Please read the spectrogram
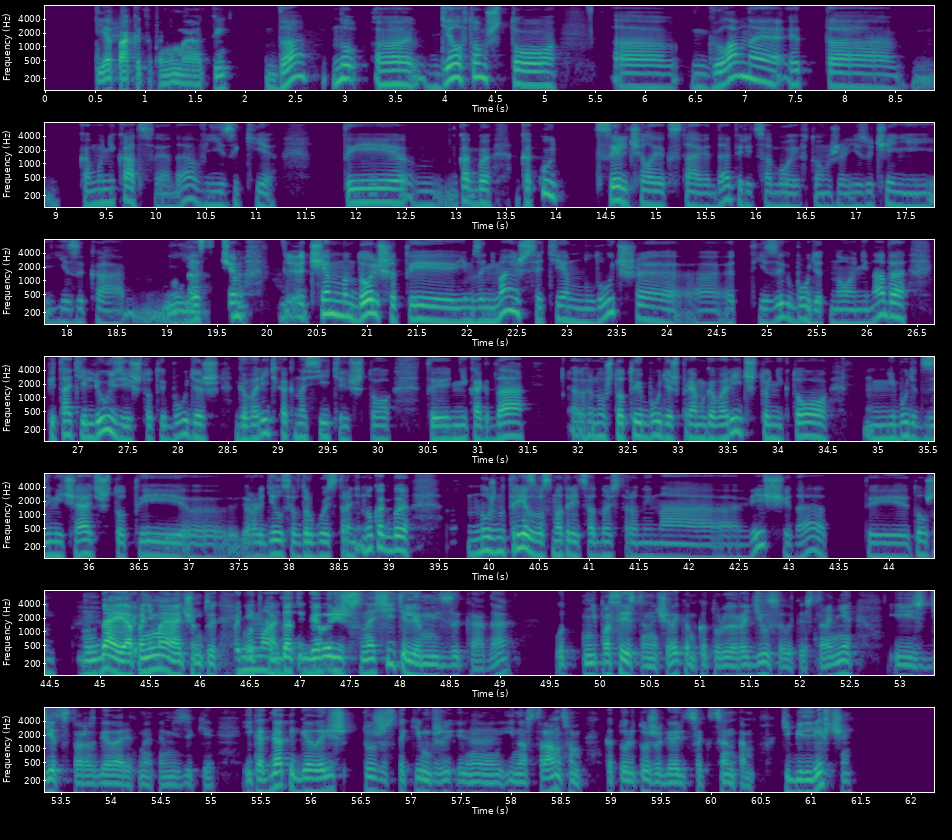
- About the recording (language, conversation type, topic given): Russian, podcast, Когда вы считаете неудачу уроком, а не концом?
- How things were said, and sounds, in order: other background noise; hiccup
